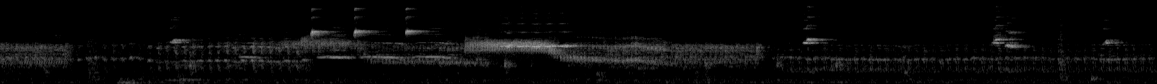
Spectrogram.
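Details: Warming-up Malinois Waterslager canary in its cabin during first outings. Soft rolling trills are punctuated by clusters of sharp rising chirps and a brief, louder bubbling passage midway.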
